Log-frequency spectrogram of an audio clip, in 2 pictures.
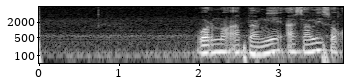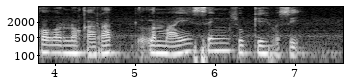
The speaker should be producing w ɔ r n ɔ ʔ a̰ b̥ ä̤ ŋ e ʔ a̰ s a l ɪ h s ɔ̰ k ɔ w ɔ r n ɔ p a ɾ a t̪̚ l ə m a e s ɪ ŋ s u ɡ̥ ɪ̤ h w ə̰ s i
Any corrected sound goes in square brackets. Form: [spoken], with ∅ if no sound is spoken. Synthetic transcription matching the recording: w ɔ r n ɔ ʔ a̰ b̥ ä̤ ŋ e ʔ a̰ s a l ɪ h s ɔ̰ k ɔ w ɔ r n ɔ [k] a ɾ a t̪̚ l ə m a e s ɪ ŋ s u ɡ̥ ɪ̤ h w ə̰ s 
